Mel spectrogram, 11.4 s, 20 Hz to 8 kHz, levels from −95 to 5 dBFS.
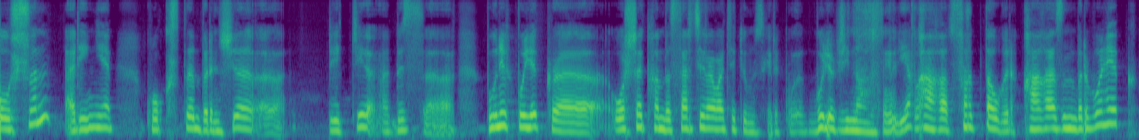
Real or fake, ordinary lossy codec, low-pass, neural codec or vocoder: fake; none; none; codec, 16 kHz, 1 kbps, FunCodec, trained on LibriTTS, 50 frames a second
